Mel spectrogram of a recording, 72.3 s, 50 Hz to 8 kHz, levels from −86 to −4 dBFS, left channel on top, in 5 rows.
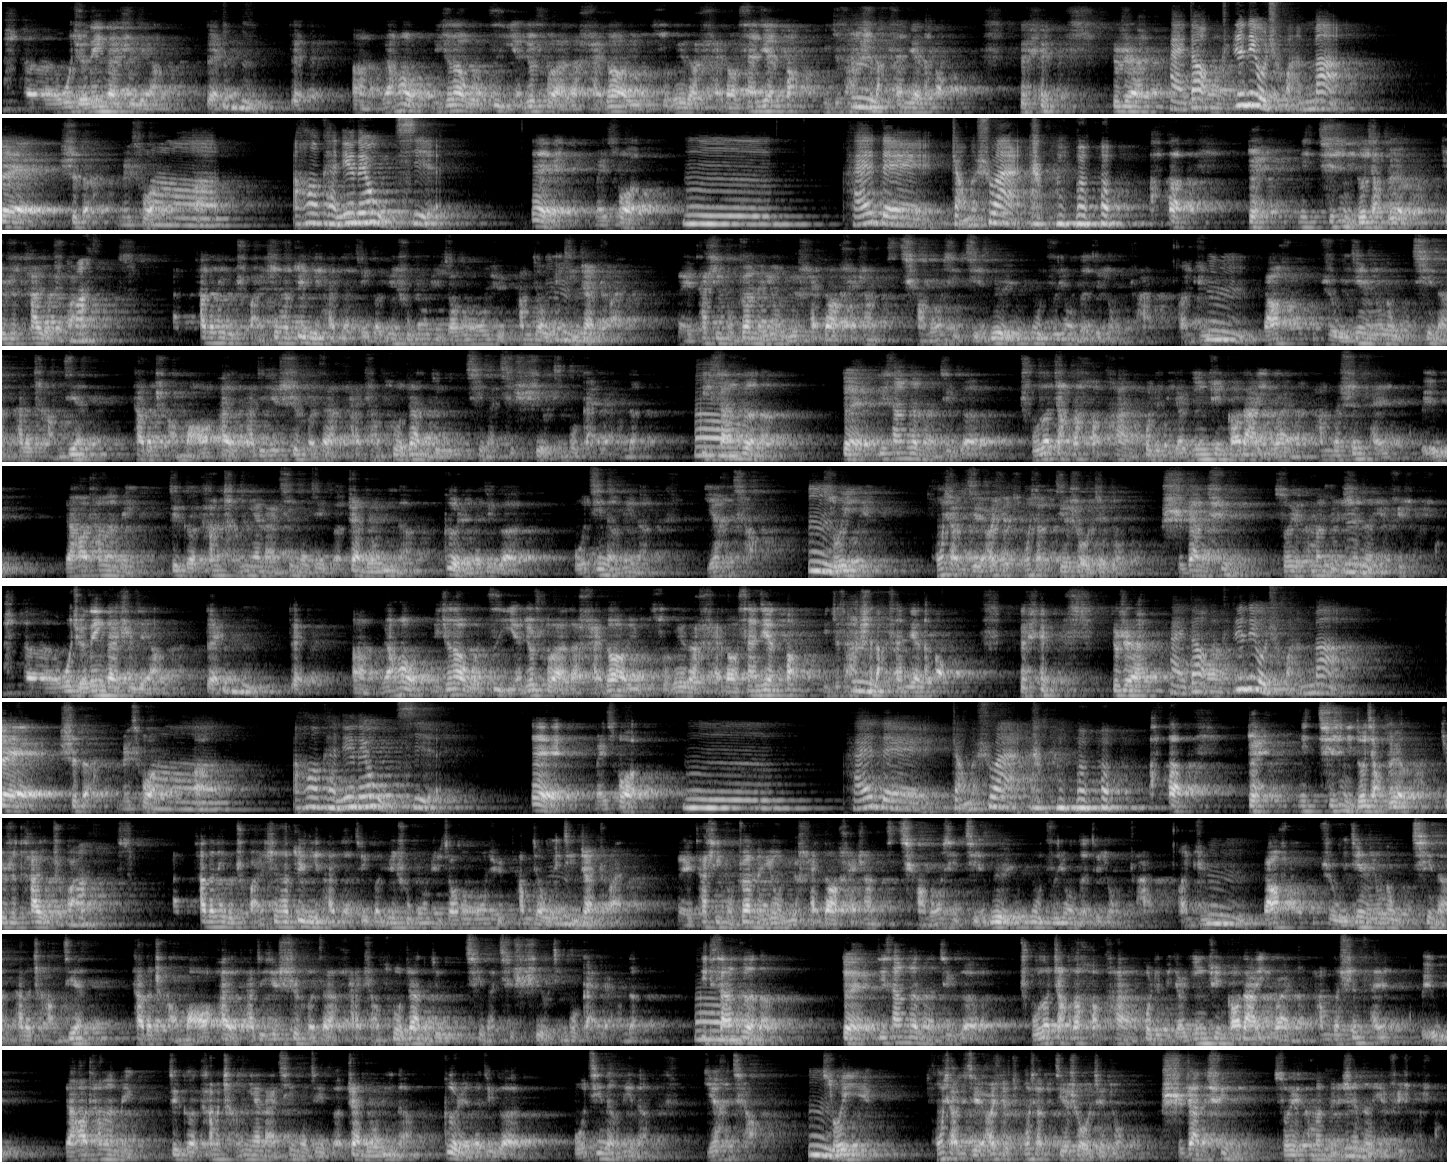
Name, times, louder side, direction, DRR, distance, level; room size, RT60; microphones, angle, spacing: voice 1, 0.0-2.2 2.9-3.0 3.5-9.4 9.8-11.5 12.0-12.3 14.4-16.1 16.4-16.5 19.7-20.1 20.4-20.8 26.1-26.6 26.9-27.1 27.4-29.8 30.8-35.1 35.7-41.0 41.5-44.2 44.7-49.7 50.4-51.1 51.8-53.3 53.5-57.2 57.5-57.8 58.4-59.1 59.5-61.9 62.2-63.0 63.5-64.3 64.8-65.4 66.0-66.5 67.1-69.1 69.4-70.3 70.5-72.1, right 2 dB, 50° right, 1 dB, 3.2 m, -27 dB
voice 2, 8.5-8.8 11.7-13.4 15.9-16.6 17.4-18.9 21.3-22.2 22.9-25.6 29.4-29.8 34.4-34.9 40.9-41.4 50.3-50.8 65.9-66.3 71.0-71.5, left 2 dB, 65° left, 2 dB, 2.2 m, -26 dB
30.0 x 21.0 x 7.8 m, 1.3 s
head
